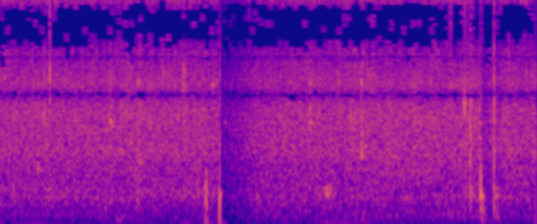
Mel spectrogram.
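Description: Steady hiss of heavy rain, with a couple of brief knocks and rubbing from a hand wiping the camera lens, about halfway through and near the end.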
